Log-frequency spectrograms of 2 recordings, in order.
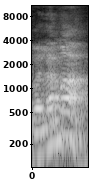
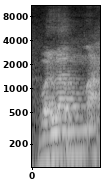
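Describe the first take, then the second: First: The m sound is short and single. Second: The m sound is held long, doubled. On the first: The speaker calls it right. "लमा, लाम पे ज़बर बना दिए" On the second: The speaker calls it wrong. "Sorry वलमा, लमा लम्मा नहीं है"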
